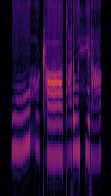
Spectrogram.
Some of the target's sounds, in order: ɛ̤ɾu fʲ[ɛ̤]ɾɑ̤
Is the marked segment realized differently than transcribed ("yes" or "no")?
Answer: yes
